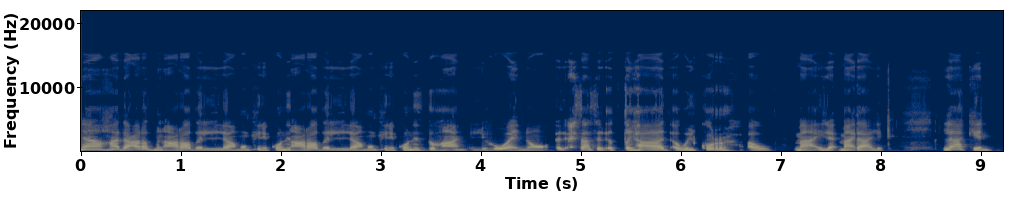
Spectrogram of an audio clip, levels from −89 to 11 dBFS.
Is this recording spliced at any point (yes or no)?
yes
